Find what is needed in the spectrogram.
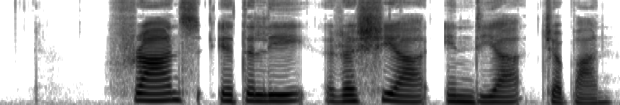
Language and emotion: Manipuri, neutral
